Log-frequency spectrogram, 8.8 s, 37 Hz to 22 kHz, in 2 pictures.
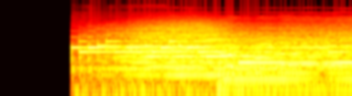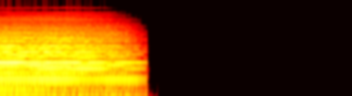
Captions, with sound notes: [WINDOWS ME STARTUP SOUND PLAYING] iNostalgia Repair Center Season 1, Made by iNostalgia Reviews. Enjoy! iNostalgia Repair Center Season 1, Made by iNostalgia Reviews. Enjoy!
